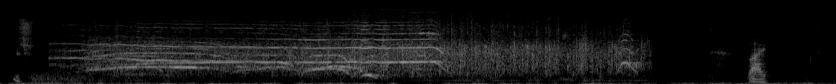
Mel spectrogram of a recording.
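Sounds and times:
speech: 0.1s - 0.7s, 7.5s - 7.8s
studio audience applause: 0.5s - 6.6s.

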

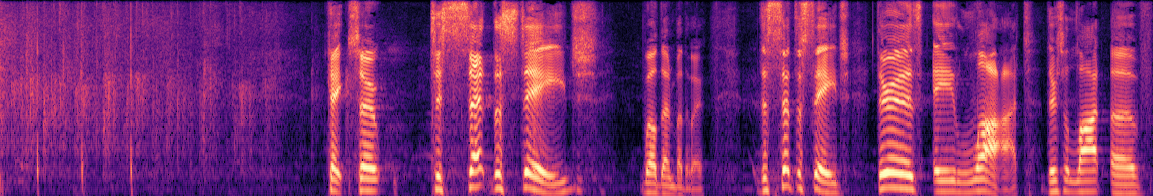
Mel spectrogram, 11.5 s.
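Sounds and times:
round of applause: 0.0s - 3.3s
speech: 3.3s - 11.5s.

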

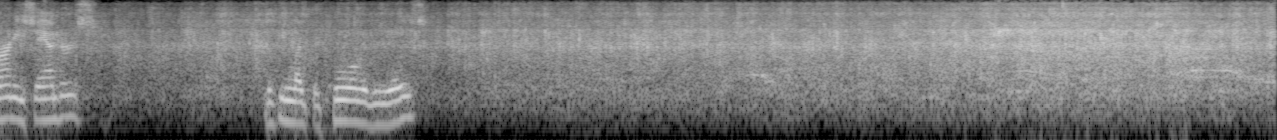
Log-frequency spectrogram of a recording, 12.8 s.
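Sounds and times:
speech: 0.0s - 1.1s, 2.6s - 4.4s
large crowd applause in a legislative chamber: 0.0s - 12.7s.

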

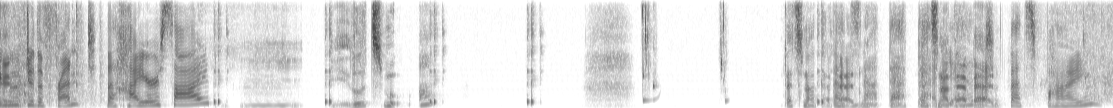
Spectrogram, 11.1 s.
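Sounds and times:
speech: 0.0s - 2.6s, 3.4s - 4.5s, 7.9s - 11.1s
water leaking in: 10.4s - 11.1s.

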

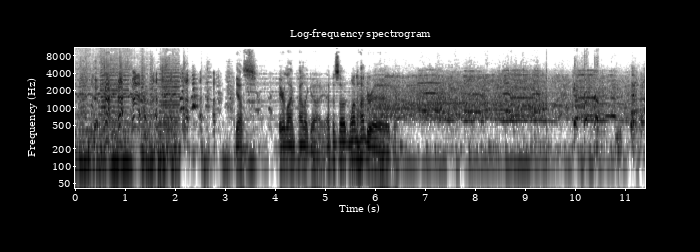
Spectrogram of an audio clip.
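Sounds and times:
studio audience sound effect of cheering and whoops: 0.0s - 2.9s, 5.7s - 11.3s
laughter: 0.0s - 4.5s, 9.7s - 11.3s
speech: 0.4s - 1.8s, 3.2s - 6.8s.

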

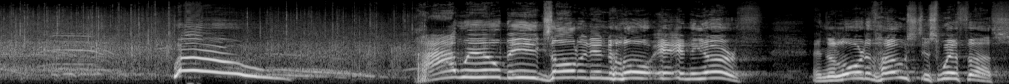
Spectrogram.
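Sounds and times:
audience applause: 0.0s - 4.6s
speech: 4.2s - 7.5s, 8.1s - 10.0s.

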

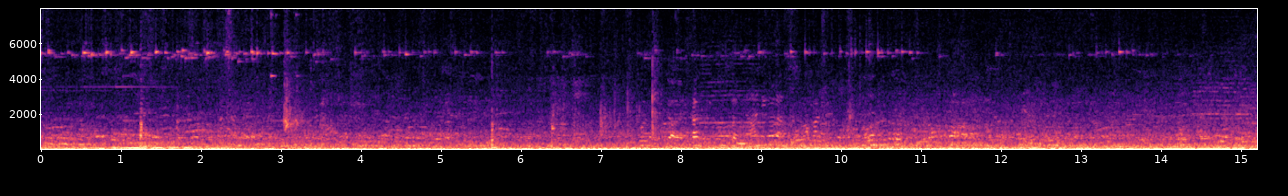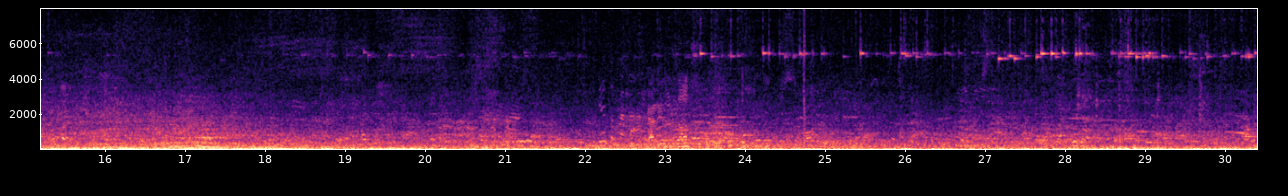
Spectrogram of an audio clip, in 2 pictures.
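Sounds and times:
wind chime ringing: 0.0s - 14.0s, 22.4s - 30.3s
crowd murmur near Kaminarimon in Asakusa: 0.0s - 30.3s.

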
